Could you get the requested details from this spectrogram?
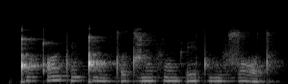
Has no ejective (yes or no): no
